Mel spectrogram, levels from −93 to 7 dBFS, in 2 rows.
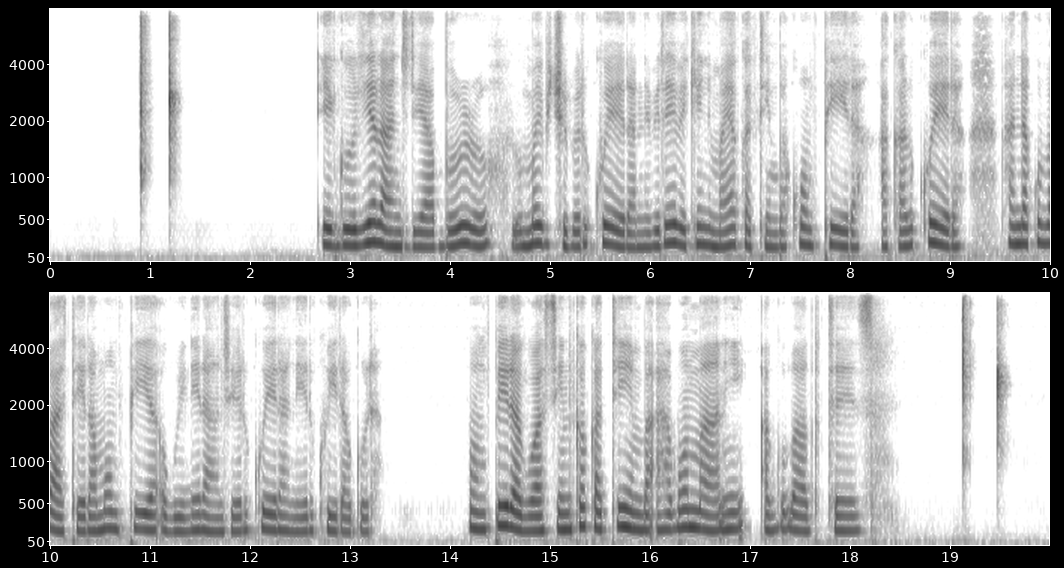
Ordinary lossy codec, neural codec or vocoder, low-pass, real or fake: none; codec, 16 kHz, 0.9 kbps, LongCat-Audio-Codec; none; fake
